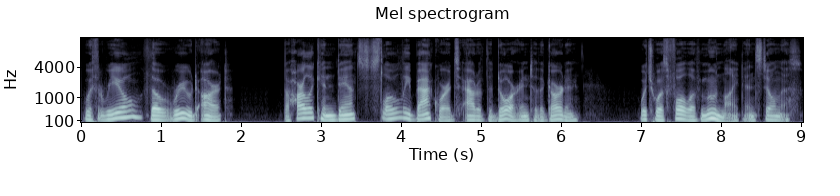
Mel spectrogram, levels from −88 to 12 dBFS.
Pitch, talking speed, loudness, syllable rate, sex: 130 Hz, 160 wpm, -17 LUFS, 4.4 syllables/s, male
